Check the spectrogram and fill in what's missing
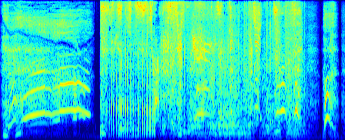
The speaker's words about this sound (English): Just for that, I will make you the most special balloon creation ever!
